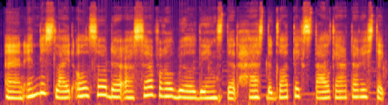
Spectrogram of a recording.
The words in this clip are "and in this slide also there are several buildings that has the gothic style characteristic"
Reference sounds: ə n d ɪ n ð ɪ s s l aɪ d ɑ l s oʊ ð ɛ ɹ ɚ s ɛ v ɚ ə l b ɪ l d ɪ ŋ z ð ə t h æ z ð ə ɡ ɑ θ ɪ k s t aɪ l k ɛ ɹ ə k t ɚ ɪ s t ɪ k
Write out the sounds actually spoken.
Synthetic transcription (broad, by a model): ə n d ɪ n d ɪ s s l aɪ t ɑ l s oʊ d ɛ ɹ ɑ s ɛ v ɚ ə l b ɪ l d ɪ ŋ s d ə t h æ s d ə ɡ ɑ t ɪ k s t aɪ l k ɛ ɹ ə k t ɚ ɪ s t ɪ k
